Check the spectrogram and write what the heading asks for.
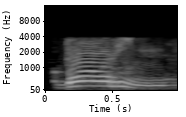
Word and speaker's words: Dorin: Dorin, D, O, R, I, N.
